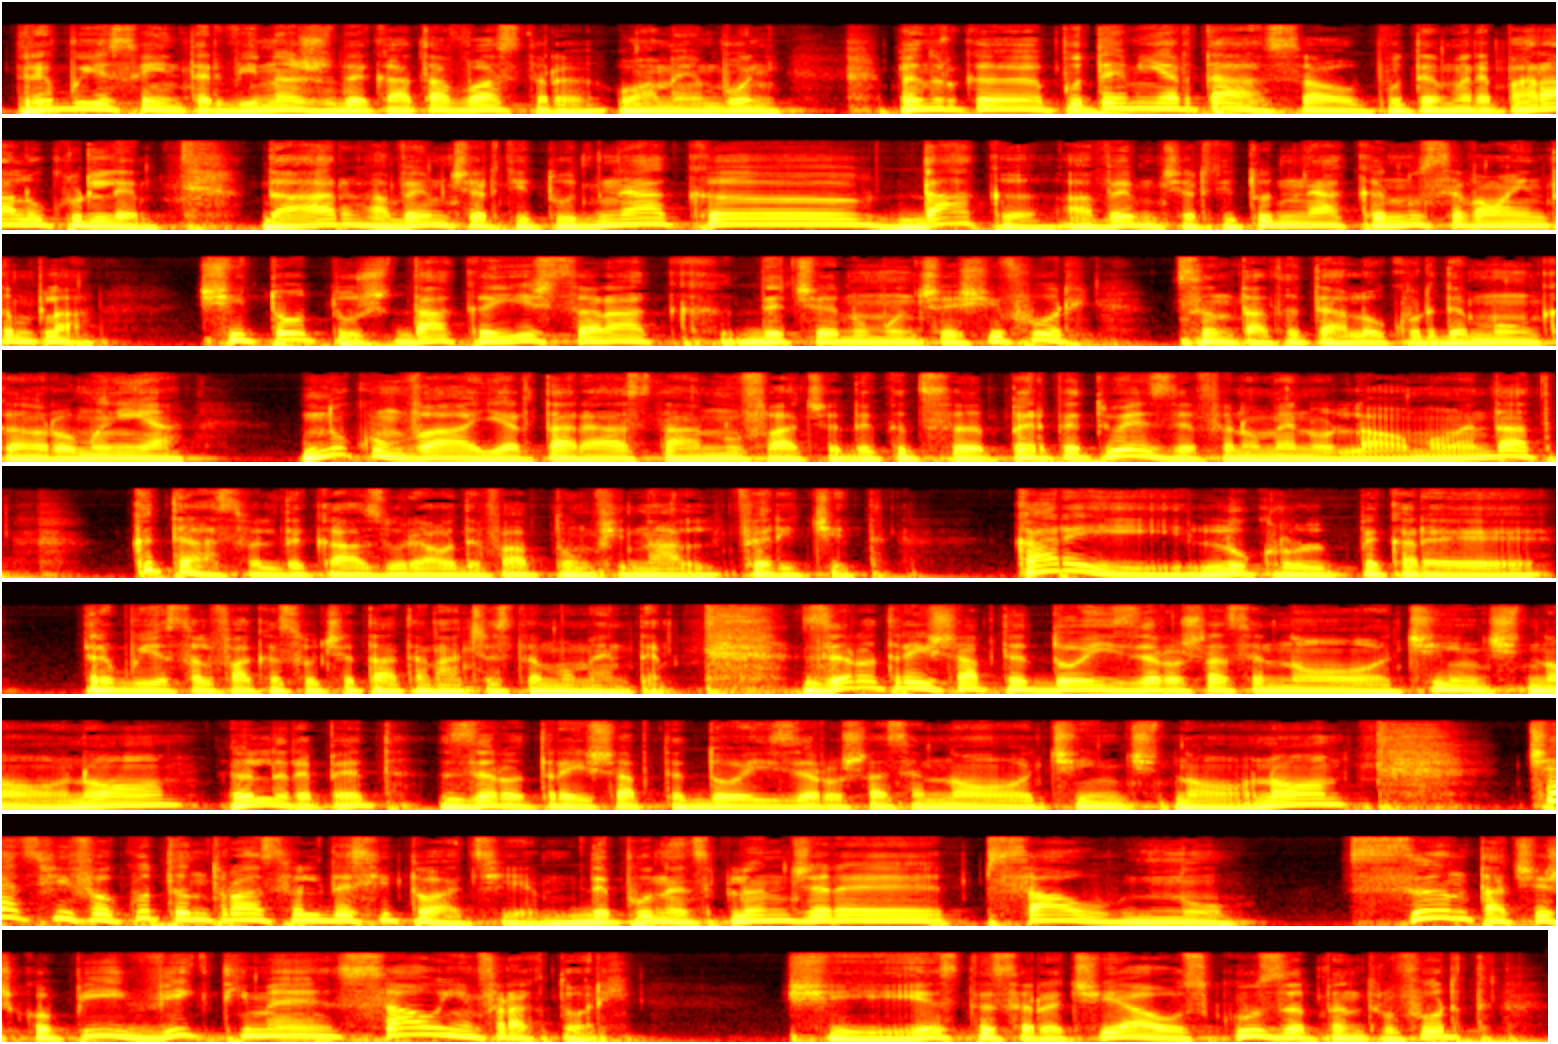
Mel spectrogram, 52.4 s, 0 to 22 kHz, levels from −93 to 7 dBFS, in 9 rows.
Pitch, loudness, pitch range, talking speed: 105 Hz, -16 LUFS, 95-130 Hz, 125 wpm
